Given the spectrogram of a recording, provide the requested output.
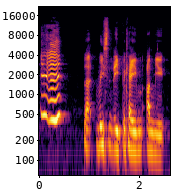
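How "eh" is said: short, high, loud animal squeak; stoat squeak. Retold or imitated. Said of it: "an impression of a mute stoat".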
